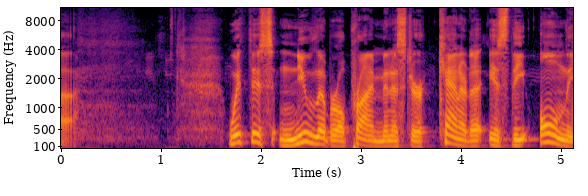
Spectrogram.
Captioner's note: speaking French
